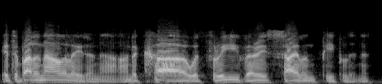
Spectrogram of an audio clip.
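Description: Very deep dramatic radio narrator, man. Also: animated, sharp tone, poor audio. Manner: measured, dramatic. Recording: vintage 1940s radio broadcast.

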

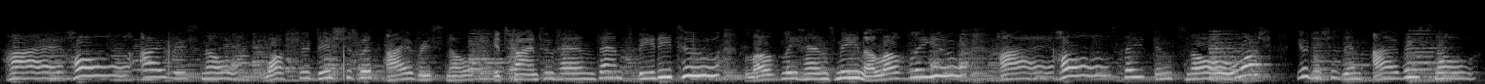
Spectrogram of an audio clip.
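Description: High, slow woman jingle singer. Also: expressive. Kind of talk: sung 1940s radio advertising jingle. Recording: dull lo-fi 1940s radio recording. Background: clear jingle music.

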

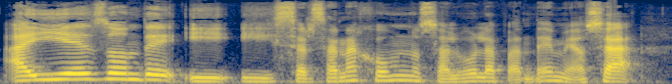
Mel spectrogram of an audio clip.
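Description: A woman's voice: fairly low pitch, animated, moderate pace. A middle-aged woman with a Mexican accent, a guest in an interview, talking eagerly and often restarting or repeating her words. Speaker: guest, fitness studio founder. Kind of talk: casual interview talk.

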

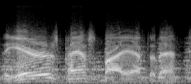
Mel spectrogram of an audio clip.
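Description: A man hosting in a theatrical, emphatic 1940s radio style, with scripted narration and dramatic pauses. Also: low-pitched, animated. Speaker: radio host and storyteller. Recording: muffled old radio broadcast, faint music.

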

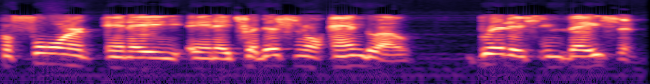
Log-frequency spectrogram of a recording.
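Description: A man in his sixties with a Cuban accent, interviewed as a musician, speaking haltingly with many repeated words and "you know" fillers. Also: medium pitch. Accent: Cuban Spanish. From Cuba. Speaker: musician guest. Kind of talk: interview over the phone. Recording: tinny phone line.

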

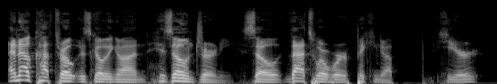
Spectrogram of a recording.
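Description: A man's voice: mid-range voice, moderate pace, a bit bright, dry recording. Man in dry, close podcast sound. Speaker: podcast host. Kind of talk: conversational literary discussion.

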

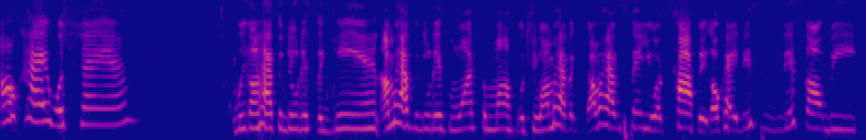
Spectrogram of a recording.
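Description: An American woman hosts in a high, bright voice. She chats informally and emphatically, often saying a phrase twice. The recording is close and dry. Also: quick pace, dry recording. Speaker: podcast host. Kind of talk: casual interview chat.

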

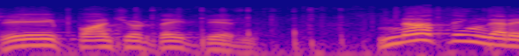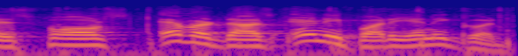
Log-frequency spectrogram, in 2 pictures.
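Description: An actor playing a confident, gallant cowboy hero with measured, formal phrasing in an old-time radio western. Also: male voice, on the high side, big pitch swings, pushed and bright. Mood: warm, wry. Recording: hissy old radio recording.

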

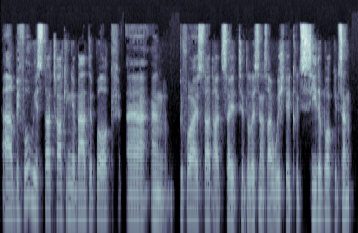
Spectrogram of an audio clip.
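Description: A man hosting an academic book interview, speaking formally with some hesitant fillers. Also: medium pitch. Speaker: podcast host.

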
